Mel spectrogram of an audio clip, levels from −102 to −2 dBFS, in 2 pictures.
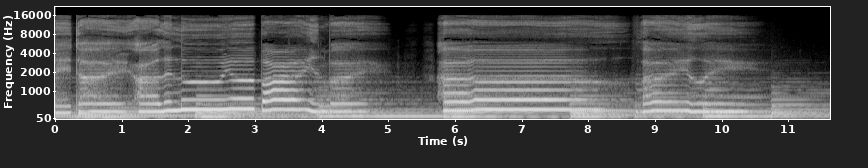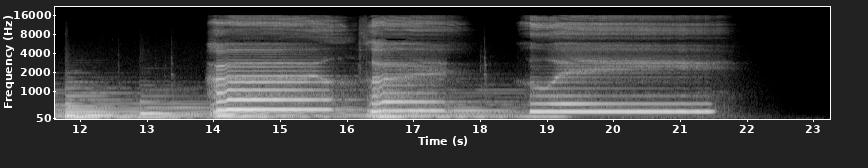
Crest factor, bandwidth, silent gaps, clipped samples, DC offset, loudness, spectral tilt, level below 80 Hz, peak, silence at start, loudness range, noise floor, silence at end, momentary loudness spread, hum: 14 dB; 16 kHz; none; under 0.1%; under 0.1%; -21 LUFS; -7.5 dB/octave; -50 dBFS; -6 dBFS; 0 s; 8 LU; -86 dBFS; 1.75 s; 15 LU; none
